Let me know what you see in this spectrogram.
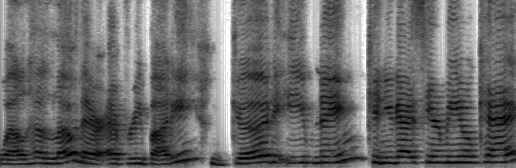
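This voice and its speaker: A raised, projected voice with a bright, sharp tone moves at a fairly slow pace amid audible room echo. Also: woman, high pitch for a woman, lively intonation. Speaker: life coach hosting a live workshop. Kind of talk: live stream talk. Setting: live video stream.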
